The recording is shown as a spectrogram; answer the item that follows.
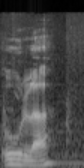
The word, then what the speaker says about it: Ulle: So I obviously butchered the name earlier when I said Ollie. It's Ulle and Lillimore.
